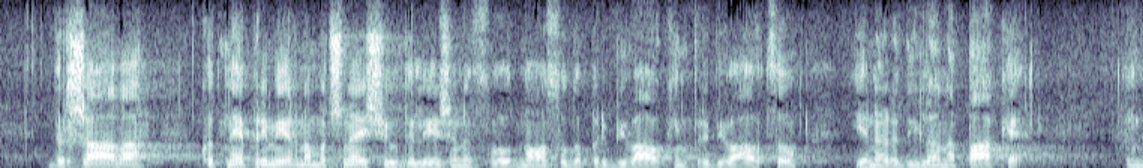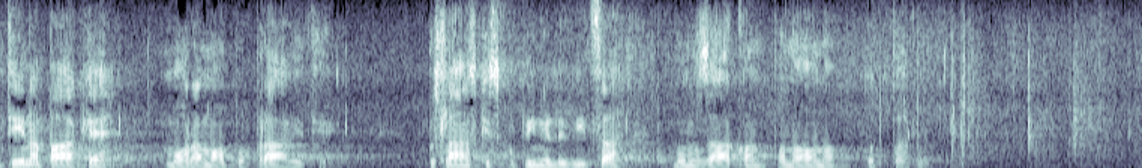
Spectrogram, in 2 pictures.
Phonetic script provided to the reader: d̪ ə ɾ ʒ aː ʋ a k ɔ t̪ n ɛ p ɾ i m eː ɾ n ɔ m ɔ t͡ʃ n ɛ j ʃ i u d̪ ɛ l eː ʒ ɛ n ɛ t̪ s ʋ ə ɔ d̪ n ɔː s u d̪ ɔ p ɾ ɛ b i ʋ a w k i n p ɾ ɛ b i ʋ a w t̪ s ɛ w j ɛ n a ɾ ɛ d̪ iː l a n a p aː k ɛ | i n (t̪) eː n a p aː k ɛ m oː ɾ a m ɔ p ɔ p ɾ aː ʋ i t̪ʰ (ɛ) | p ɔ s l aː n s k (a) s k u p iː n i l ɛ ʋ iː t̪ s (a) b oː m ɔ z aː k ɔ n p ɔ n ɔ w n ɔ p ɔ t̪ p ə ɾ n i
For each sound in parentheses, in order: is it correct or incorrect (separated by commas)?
correct, incorrect, incorrect, correct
